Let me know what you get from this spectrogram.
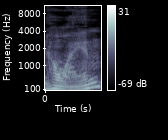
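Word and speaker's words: Hawaii (Hawaiʻi): And it's, very present in Hawaiian. – Mm-hmm. I mean, isn't the correct pronunciation Hawaii? – Yeah. It has the glottal stop right in it.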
